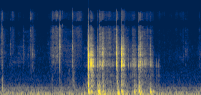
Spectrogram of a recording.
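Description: Small plastic clicks and rattles from a swap-out hand being worked onto an action figure's wrist peg, with a quick cluster of sharp clicks in the middle.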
